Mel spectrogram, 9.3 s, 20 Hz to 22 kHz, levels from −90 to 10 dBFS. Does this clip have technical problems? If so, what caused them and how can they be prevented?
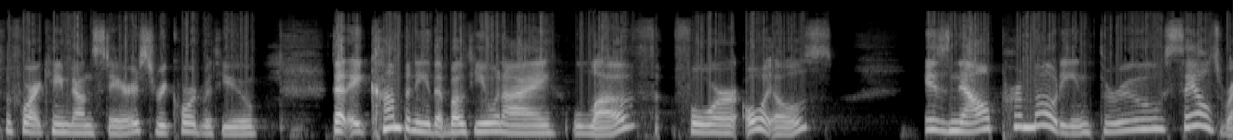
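Yes. A block size mismatch (padded) runs through the whole speech clip. One stage hands over blocks a little shorter than the next stage reads, and the leftover slot in each block is filled with zeros. The result is a tiny gap about 91.5 times a second, which you hear as a steady buzz at 91.5 Hz. The speech also plays slightly slow, at 0.996 times normal speed, with pitch basically unchanged. To prevent it, make sure every stage agrees on the same block size.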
